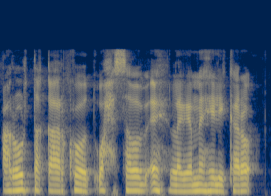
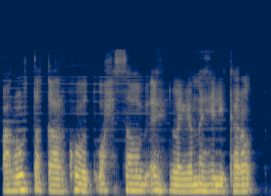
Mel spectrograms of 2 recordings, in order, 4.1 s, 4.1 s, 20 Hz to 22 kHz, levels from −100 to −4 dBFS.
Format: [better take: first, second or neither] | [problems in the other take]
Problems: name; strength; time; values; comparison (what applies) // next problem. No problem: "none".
first | noise reduction (neural mask model DeepFilterNet 3)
